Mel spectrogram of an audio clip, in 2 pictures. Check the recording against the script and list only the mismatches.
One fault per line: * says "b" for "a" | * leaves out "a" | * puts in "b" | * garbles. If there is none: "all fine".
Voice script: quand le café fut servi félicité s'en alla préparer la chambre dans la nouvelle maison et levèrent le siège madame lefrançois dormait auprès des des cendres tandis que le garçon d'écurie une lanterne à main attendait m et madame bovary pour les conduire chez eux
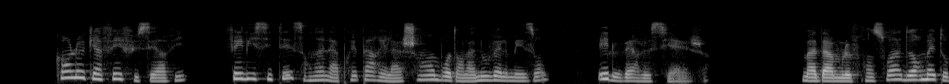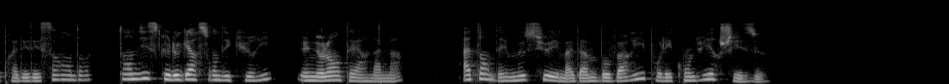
all fine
